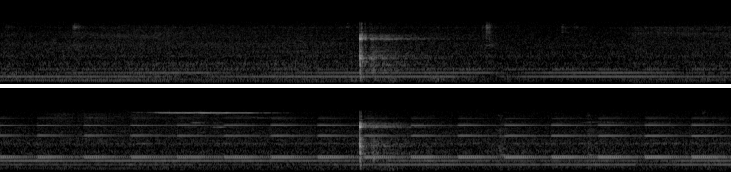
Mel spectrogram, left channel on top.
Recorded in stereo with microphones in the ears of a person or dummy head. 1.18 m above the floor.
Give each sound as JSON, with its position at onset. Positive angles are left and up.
{"t": 3.6, "sound": "dishes clattering", "side_deg": -10, "distance_m": 0.7}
